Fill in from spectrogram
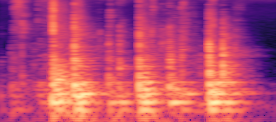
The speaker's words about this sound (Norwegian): Hører at det åpnes en dør, ja.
